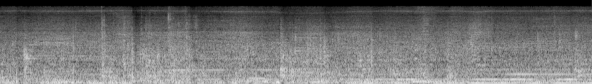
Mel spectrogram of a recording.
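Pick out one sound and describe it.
A hydraulic excavator's engine works as it digs into earth.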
